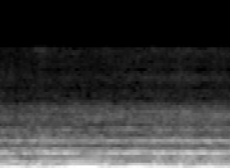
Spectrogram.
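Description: Blower of a horizontal cement silo running with a steady humming drone, pushing cement powder by air pressure through the hose into a spreader truck.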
